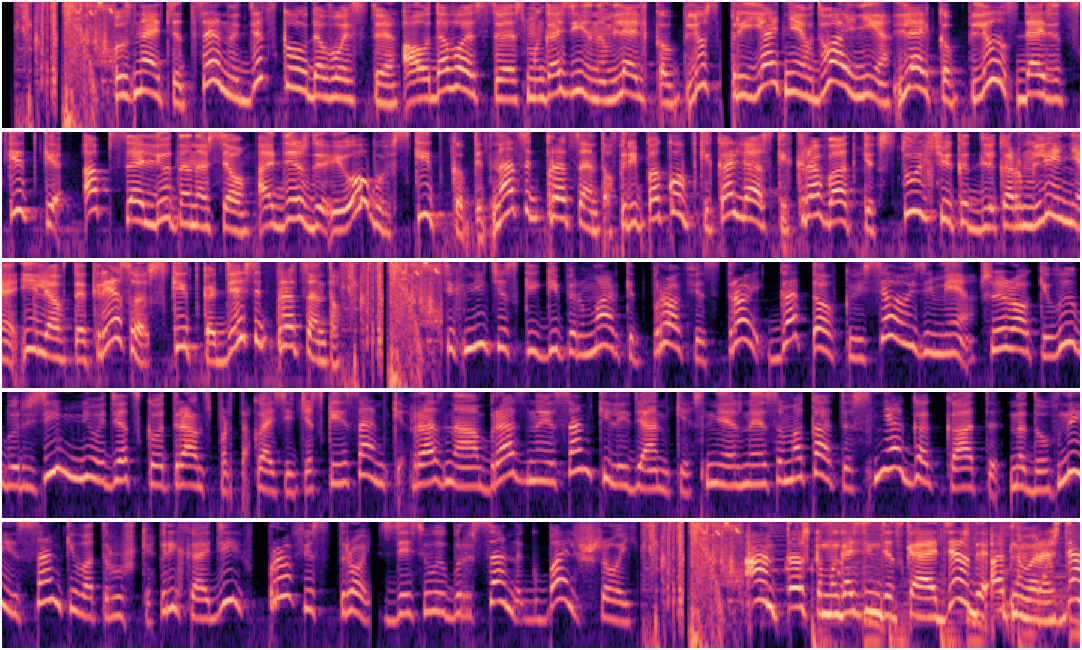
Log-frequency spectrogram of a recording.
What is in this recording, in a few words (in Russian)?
детский голос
